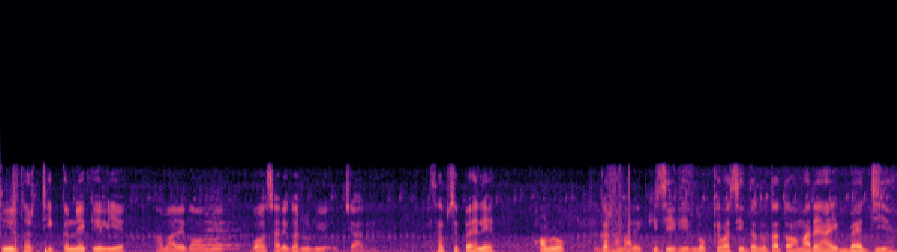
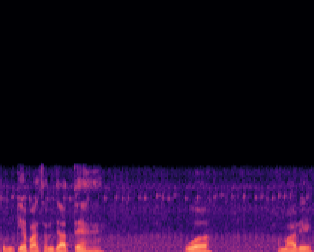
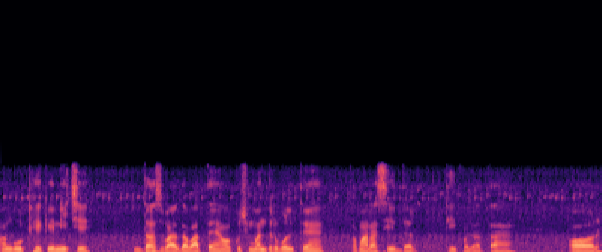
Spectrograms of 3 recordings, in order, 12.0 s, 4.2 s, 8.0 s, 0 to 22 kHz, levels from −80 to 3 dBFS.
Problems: constant background noise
